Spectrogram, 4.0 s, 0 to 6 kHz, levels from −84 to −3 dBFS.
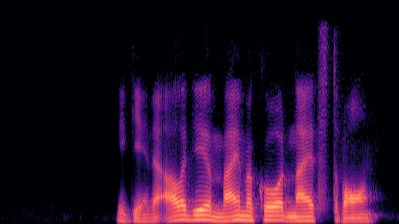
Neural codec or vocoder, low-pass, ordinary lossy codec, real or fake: codec, 24 kHz, 0.9 kbps, WavTokenizer, large speech release; 5.4 kHz; MP3, 48 kbps; fake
